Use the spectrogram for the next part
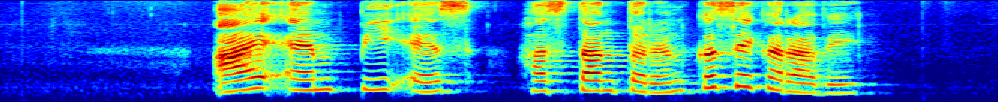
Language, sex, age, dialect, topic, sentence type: Marathi, female, 31-35, Standard Marathi, banking, question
